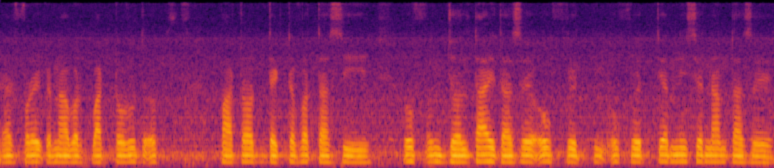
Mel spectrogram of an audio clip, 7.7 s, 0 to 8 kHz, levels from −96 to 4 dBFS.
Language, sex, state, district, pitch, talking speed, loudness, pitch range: Bengali, male, Tripura, West Tripura, 115 Hz, 125 wpm, -16 LUFS, 115-120 Hz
